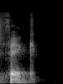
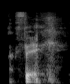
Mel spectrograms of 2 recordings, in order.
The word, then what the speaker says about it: PHEIC: Just get the pronunciation right and say it's FEC. – FEC, yes, a lot of FEC.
